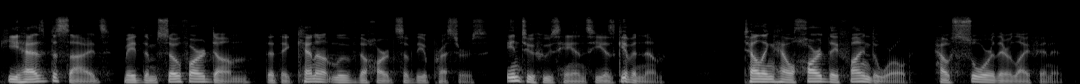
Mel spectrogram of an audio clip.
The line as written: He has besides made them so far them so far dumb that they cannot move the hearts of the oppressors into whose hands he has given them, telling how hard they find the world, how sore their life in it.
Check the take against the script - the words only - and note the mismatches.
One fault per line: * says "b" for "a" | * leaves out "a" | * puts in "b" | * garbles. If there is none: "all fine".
* leaves out "them so far"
